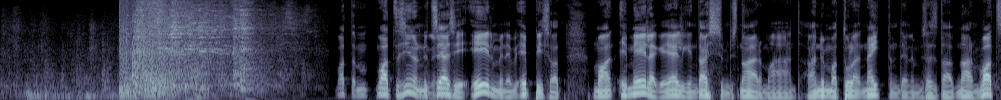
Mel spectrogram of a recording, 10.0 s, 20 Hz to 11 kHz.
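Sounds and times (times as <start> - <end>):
crash of things breaking: 0.2 - 3.2
shattering: 1.2 - 3.2.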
